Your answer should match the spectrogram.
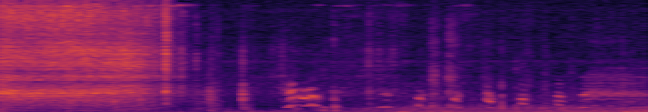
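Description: A run of short, repeated bird calls, clucking-like, over a low rumble, starting just under two seconds in. A single click comes about a second in.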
